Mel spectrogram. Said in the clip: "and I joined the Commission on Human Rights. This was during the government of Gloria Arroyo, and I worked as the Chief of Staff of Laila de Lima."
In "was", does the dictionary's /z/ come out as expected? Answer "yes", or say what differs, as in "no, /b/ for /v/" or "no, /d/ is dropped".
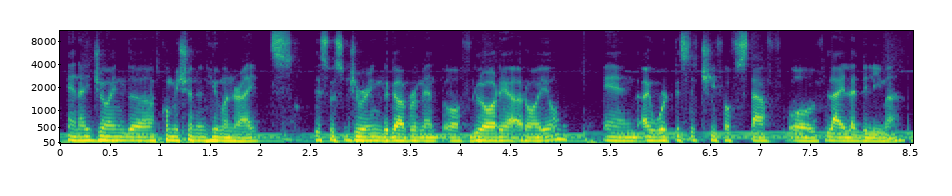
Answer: no, /s/ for /z/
